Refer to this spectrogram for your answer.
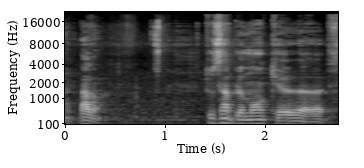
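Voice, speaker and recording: A voice with a Parisian accent comes through over noticeable background noise. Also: man. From France, Paris. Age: 50s. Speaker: chef and children's book author. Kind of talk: book presentation. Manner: halting, many fillers; casual.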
